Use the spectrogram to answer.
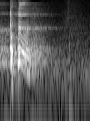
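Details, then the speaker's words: Child's deliberate fake cough in play during a meal: two quick cough bursts, adult jokingly asks if it is bronchitis; harmless pretend cough. "Uh-oh, your sickness is back. Uh-oh. Oh no. Sounds like a treacherous cough. That sounds horrible. Oh. Is that bronchitis?"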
